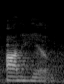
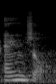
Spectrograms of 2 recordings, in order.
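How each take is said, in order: First: "Angel" said the Spanish way, AHN-hel; Spanish pronunciation. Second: Said in the usual way. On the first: A narrator's reading. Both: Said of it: "then I said in Spanish".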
